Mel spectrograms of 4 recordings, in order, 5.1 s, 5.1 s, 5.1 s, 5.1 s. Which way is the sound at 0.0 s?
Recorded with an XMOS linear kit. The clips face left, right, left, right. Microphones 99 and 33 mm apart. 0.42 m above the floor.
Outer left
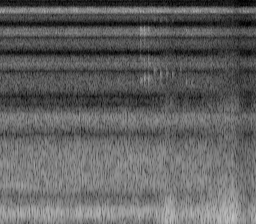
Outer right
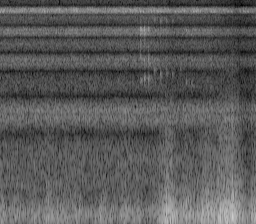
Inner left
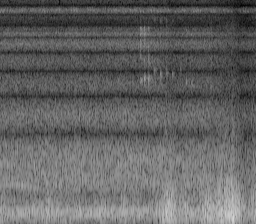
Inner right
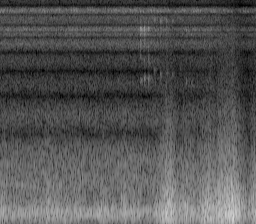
55° left (ahead or behind).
